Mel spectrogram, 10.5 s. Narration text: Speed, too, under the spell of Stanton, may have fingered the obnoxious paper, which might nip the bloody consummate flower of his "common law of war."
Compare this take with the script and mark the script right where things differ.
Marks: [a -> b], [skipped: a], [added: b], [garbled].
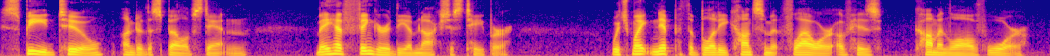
Speed, too, under the spell of Stanton, may have fingered the obnoxious [paper, -> taper] which might nip the bloody consummate flower of his "common law of war."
